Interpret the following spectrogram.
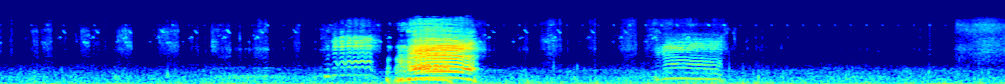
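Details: Sheep with lambs in farm fields: a loud, trembling bleat overlapping a softer one, then another wavering bleat a few seconds later, against faint clicking and quiet outdoor background.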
